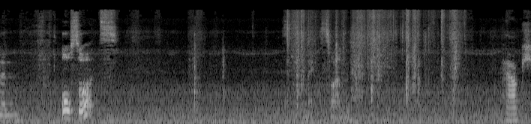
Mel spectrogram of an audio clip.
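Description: Shoes and packaging rustle and knock in hands.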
